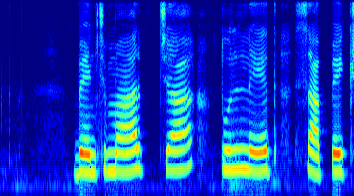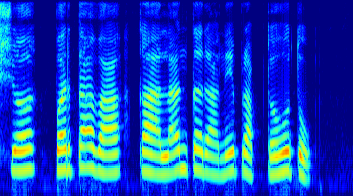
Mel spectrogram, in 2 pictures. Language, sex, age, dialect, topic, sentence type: Marathi, female, 25-30, Varhadi, banking, statement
